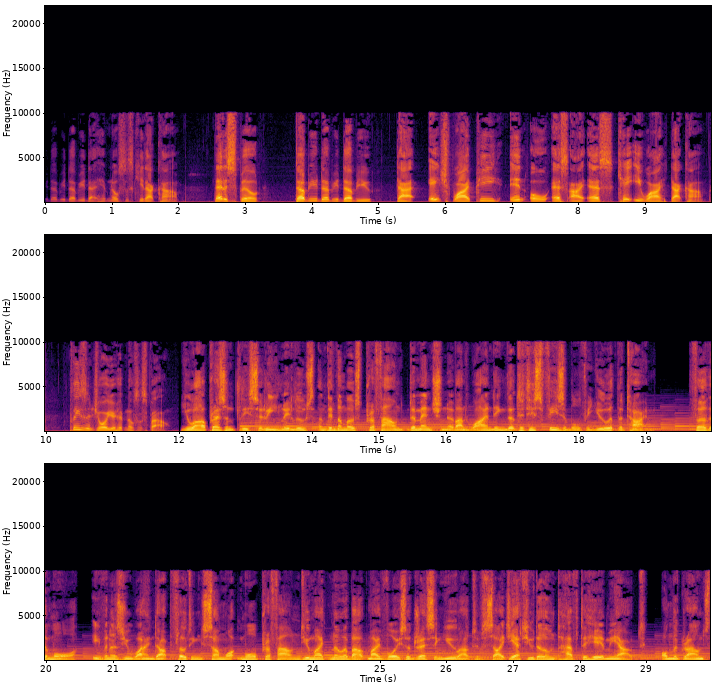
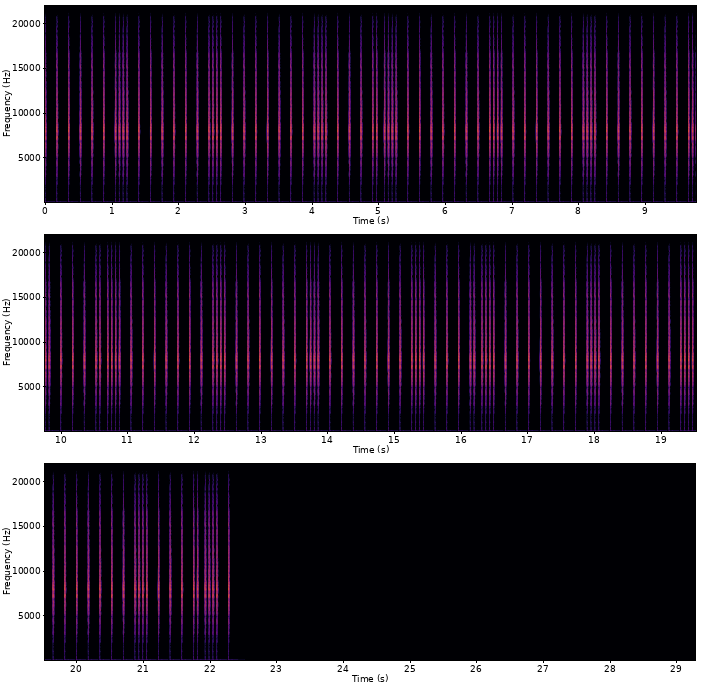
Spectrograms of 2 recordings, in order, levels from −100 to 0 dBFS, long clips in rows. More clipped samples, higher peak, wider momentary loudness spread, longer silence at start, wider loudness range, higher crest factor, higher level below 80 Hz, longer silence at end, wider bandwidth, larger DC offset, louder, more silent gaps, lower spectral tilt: neither; first, 0 dBFS vs -24 dBFS; first, 13 LU vs 4 LU; about the same, 0.15 s vs 0.15 s; first, 6 LU vs 1 LU; second, 14 dB vs 24 dB; first, -42 dBFS vs -90 dBFS; second, 0 s vs 7.15 s; second, 10.5 kHz vs over 20 kHz; neither; first, -15 LUFS vs -43 LUFS; neither; first, -5.5 dB/octave vs 4.5 dB/octave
